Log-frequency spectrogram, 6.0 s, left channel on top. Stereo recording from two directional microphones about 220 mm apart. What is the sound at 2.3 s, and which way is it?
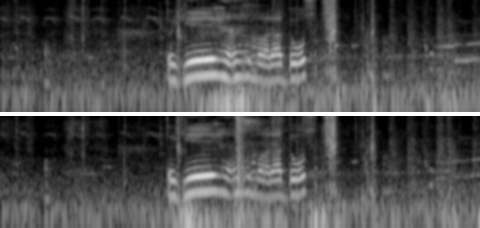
A woman's voice, centre (ahead or behind).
